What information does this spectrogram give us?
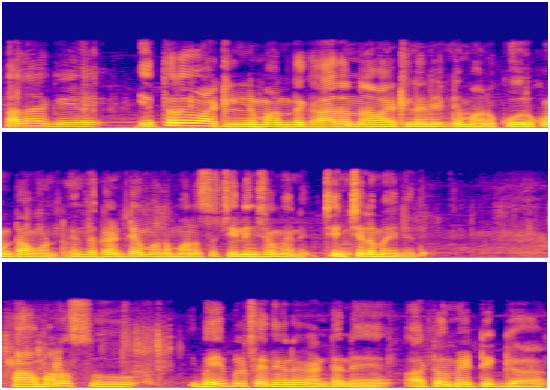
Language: Telugu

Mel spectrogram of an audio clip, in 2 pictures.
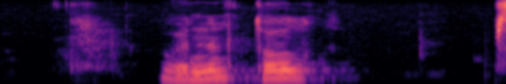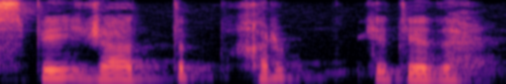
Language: Kazakh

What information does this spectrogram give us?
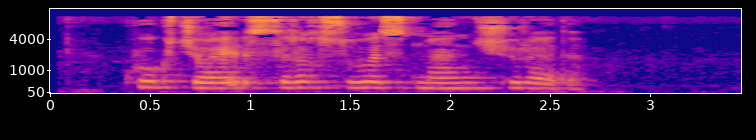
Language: Uzbek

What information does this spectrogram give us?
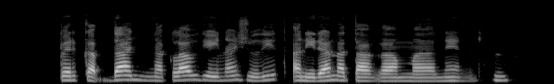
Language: Catalan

